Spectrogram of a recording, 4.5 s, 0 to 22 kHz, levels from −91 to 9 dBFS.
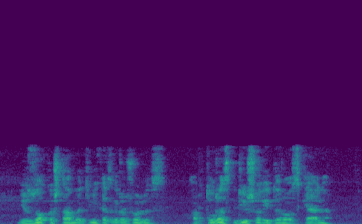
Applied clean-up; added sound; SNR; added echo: none; none; none; none.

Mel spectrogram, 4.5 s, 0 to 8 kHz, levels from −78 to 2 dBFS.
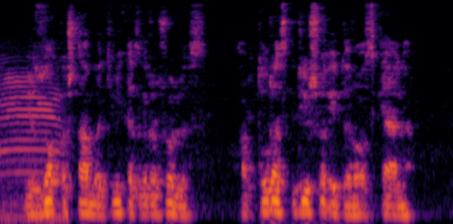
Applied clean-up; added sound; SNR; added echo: none; Livestock, farm animals, working animals; 15 dB; none.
